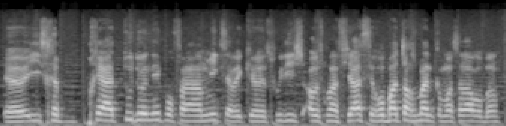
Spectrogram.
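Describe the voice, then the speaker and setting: A young man with a high voice hosts a radio show at a rapid clip. He teases his guests as he brings them in one by one. Faint music plays under him. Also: level tone, a bit bright. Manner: teasing, joking, quick introductions. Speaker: host.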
